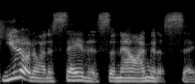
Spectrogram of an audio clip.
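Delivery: fast, low, condescending know-it-all tone. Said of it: "She sounds like she's like".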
